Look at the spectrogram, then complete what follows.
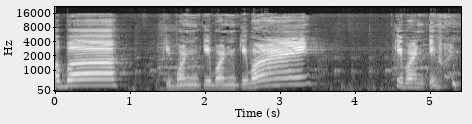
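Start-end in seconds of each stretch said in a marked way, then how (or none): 1.4-5.3 low, slow, stretched-out name; coaxing name-call. Real, not acted. Coaxing the sulking dog by name. (mababa at mabagal na paglalambing)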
